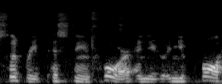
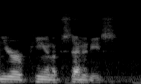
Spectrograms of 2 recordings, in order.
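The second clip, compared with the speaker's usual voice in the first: ordinary talk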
